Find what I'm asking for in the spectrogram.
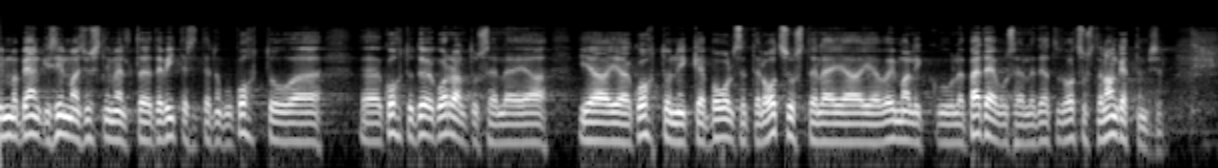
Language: Estonian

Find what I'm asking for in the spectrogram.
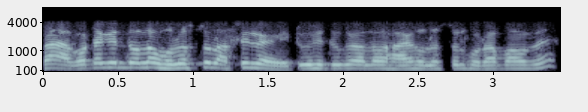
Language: Assamese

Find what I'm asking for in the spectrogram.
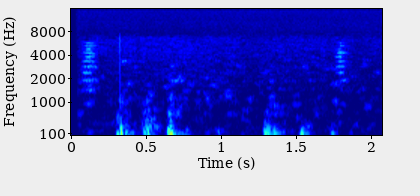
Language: Swahili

